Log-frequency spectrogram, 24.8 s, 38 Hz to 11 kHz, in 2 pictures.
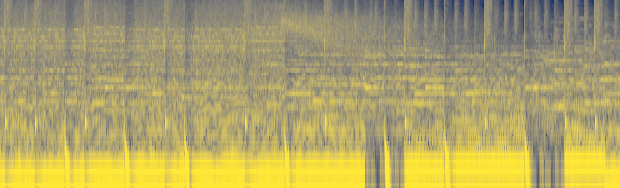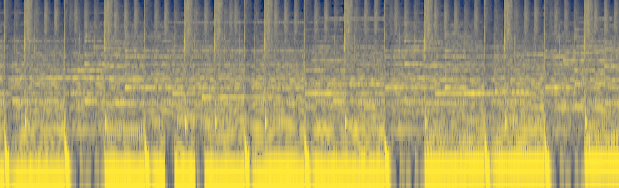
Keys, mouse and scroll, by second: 0.4 shift+click, 7.3 F4, 9.8 F4, 13.0 shift+click, 15.2 F4, 16.5 F4, 18.6 shift+click, 19.3 shift+click, 21.2 ctrl+click, 21.9 shift+click.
